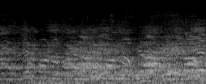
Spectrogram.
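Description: Several voices of the fight crowd calling out and chattering over one another, growing louder through the moment.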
